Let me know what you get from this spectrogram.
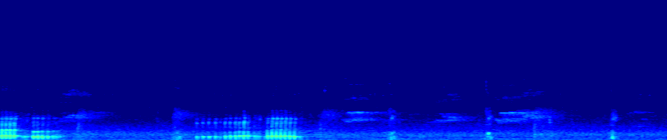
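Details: Ape at Duisburg Zoo making odd noises: a few short, harsh pulsed bursts in quick series, then a quieter stretch with scattered faint clicks and knocks over a steady background hum.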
